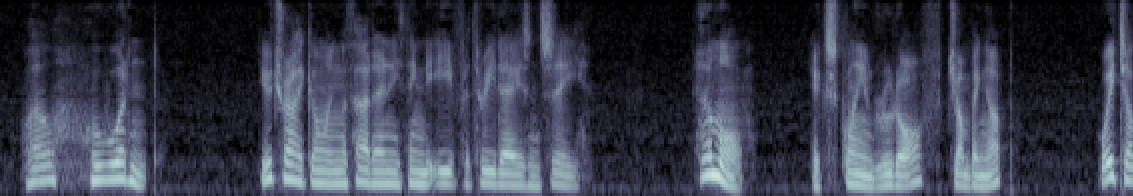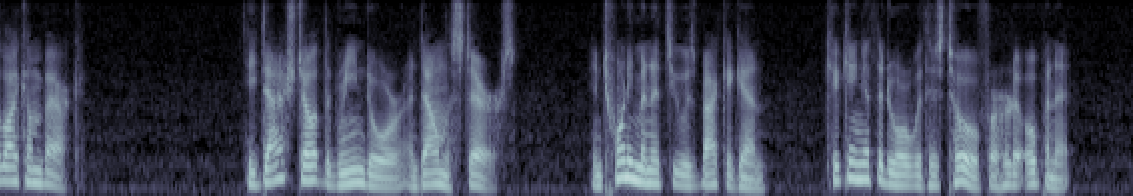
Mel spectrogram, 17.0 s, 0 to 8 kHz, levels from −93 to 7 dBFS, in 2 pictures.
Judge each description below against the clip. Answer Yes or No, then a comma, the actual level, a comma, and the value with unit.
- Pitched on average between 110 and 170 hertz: Yes, low, 135 Hz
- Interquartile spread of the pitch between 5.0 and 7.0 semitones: Yes, wide, 5.4 semitones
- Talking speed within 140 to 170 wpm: No, average, 190 wpm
